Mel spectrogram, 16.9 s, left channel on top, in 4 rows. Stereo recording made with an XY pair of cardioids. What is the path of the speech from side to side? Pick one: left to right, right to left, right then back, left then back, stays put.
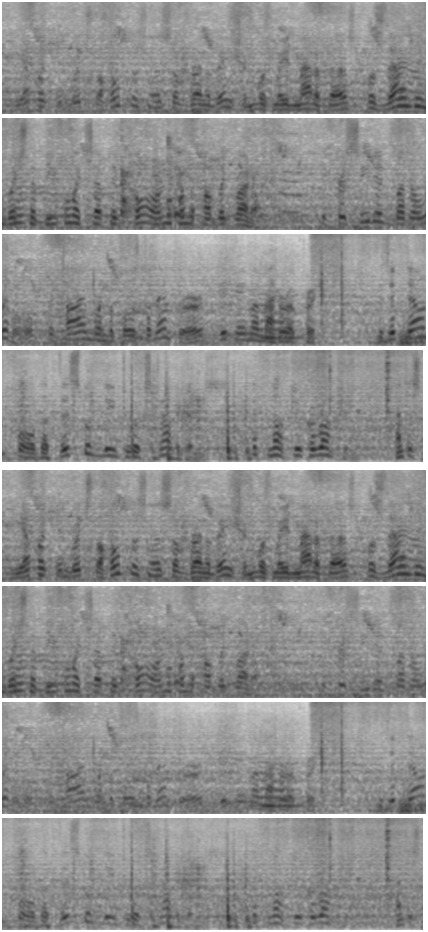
right to left.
